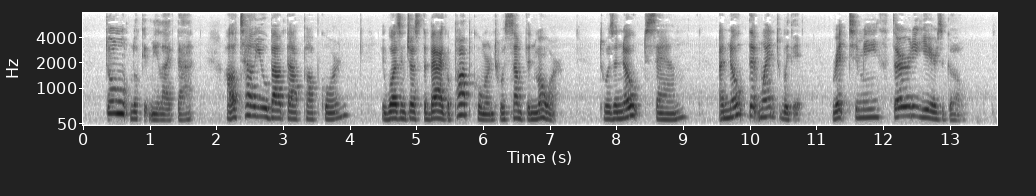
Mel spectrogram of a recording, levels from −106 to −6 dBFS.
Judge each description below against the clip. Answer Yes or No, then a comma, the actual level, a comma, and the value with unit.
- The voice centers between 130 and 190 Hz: Yes, medium, 185 Hz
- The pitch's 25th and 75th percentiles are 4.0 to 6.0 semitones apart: Yes, average, 5.1 semitones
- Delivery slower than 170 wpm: No, average, 185 wpm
